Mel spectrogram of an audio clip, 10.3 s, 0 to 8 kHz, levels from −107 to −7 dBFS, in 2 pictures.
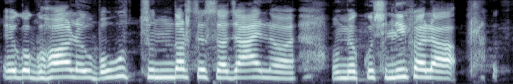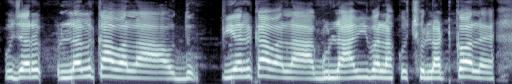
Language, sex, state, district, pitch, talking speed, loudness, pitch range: Magahi, female, Bihar, Samastipur, 245 Hz, 130 wpm, -16 LUFS, 230-260 Hz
